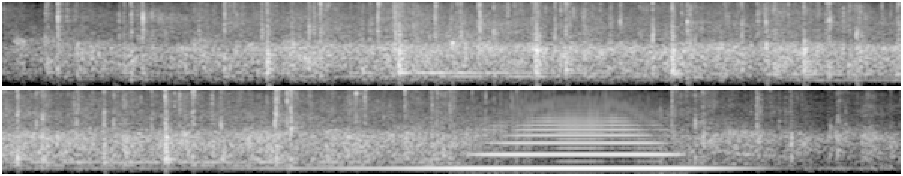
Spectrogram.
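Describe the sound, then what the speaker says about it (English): An audience at a business centre launch in Tauranga claps warmly for several seconds in a close, steady patter, and a sustained electronic tone swells over the clapping near the end. "a big Tauranga warm welcome and a round of applause"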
